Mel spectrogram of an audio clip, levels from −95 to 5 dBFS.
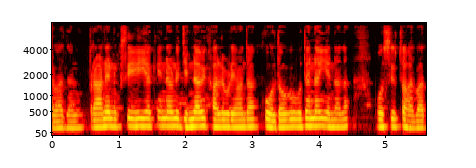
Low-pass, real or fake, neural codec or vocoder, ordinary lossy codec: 7.2 kHz; real; none; none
